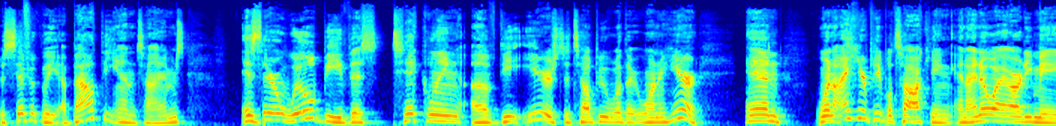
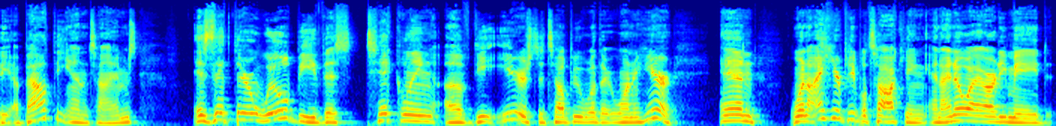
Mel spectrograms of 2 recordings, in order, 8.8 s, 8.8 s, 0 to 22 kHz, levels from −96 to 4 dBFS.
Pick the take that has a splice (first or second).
first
